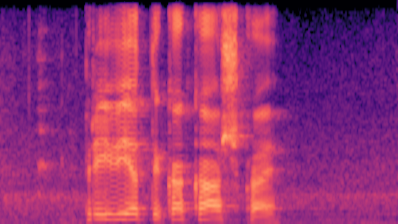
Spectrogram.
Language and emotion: Russian, angry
